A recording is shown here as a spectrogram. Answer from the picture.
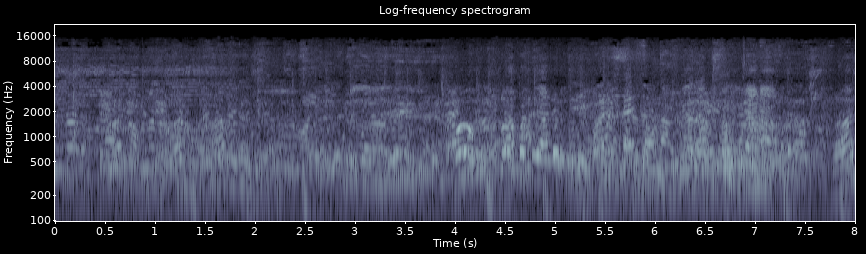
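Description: Crowd chatter: many people talking and calling over one another at close range, a little louder from about halfway through.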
